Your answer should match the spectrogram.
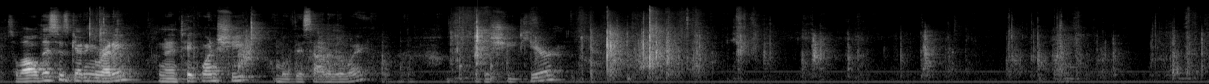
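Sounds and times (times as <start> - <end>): plastic pouch crinkling: 4.5 - 12.0.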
